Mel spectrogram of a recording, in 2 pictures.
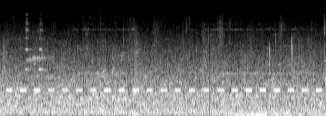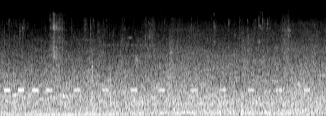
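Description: City traffic hums steadily.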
